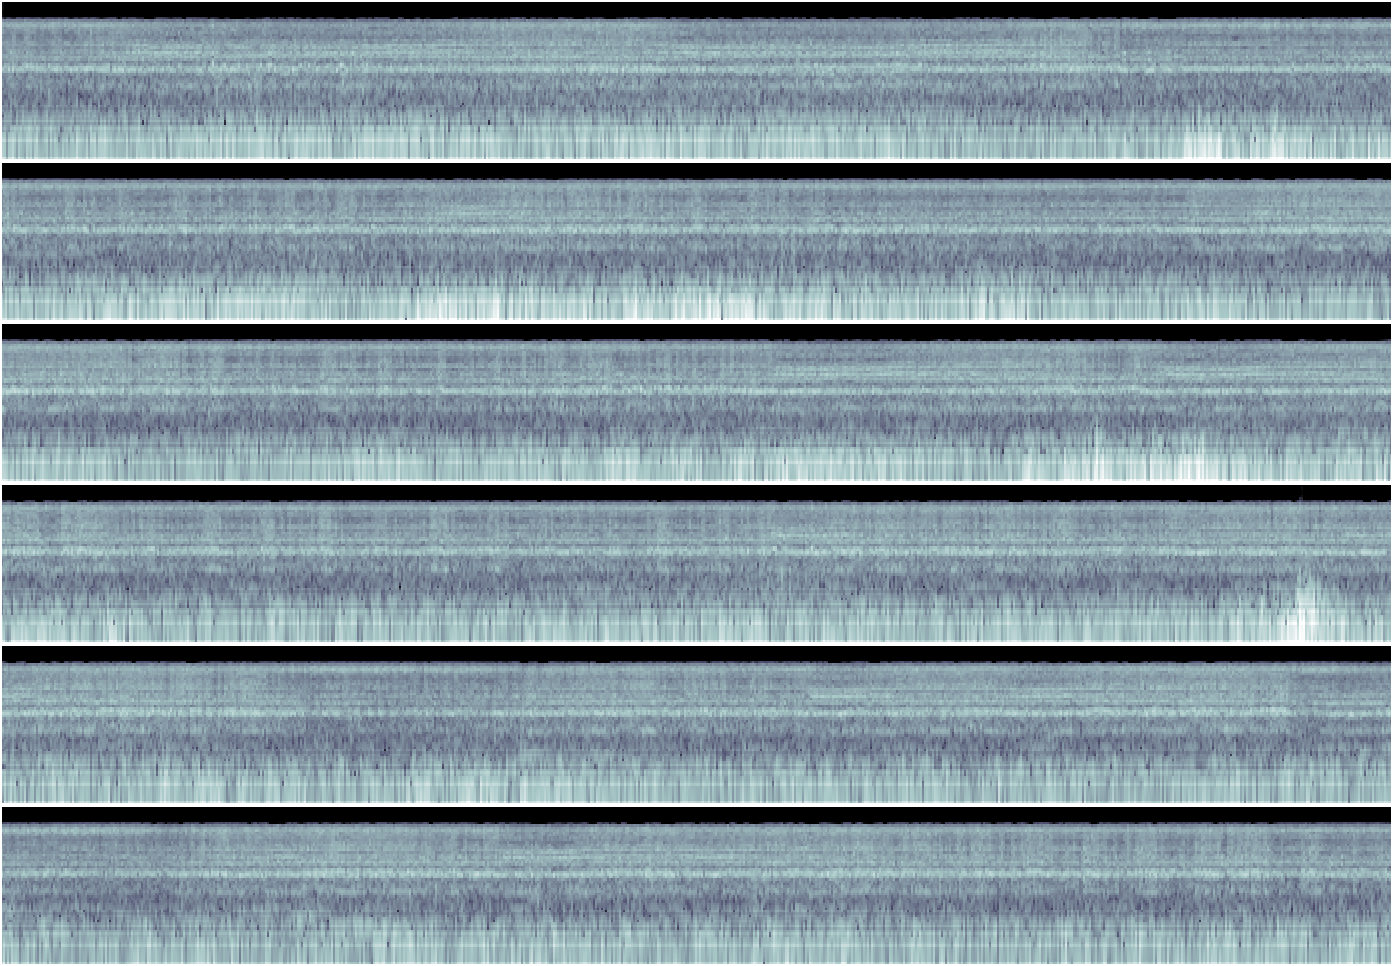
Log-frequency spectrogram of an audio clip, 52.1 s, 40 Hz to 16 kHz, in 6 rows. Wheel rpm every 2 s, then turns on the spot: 160, 170, 160, 170, 170, 170, 170, 170, 160, 160, 170, 160, 160, 170, 170, 160, 170, 170, 160, 160, 160, 170, 160, 160, 160, 170.
none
